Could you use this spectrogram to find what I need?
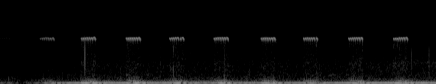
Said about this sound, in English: The crickets sing a love song every summer night. They're always prancing and romancing, and they never start a fight. The male crickets rub their wings together in a chirping melody, and female crickets hear with their ears on their front legs,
